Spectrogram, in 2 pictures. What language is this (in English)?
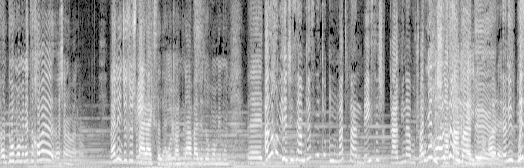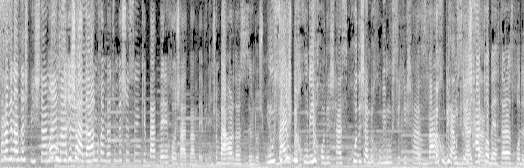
Persian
